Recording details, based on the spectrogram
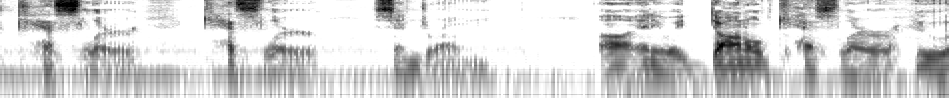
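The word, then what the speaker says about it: Kessler syndrome: like five times now, and I also realize I've been saying it wrong. I've been saying Kepler. It's Kesler Kesler syndrome.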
